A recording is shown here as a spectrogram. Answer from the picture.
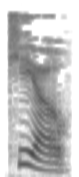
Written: Kiyo

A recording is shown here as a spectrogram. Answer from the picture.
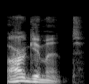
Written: argument

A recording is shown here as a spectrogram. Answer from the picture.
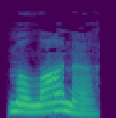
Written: malana

